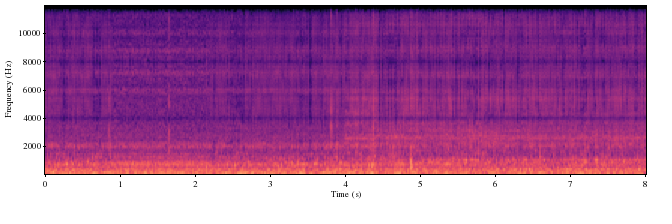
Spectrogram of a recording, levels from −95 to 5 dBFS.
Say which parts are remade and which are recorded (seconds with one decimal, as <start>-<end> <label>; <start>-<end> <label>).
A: 0.0-0.9 remade; 0.9-2.2 recorded; 2.2-8.0 remade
